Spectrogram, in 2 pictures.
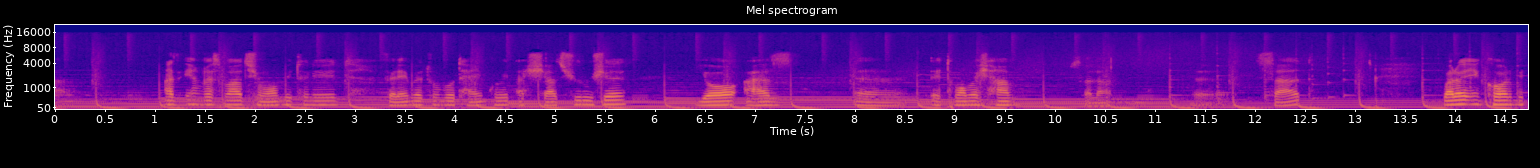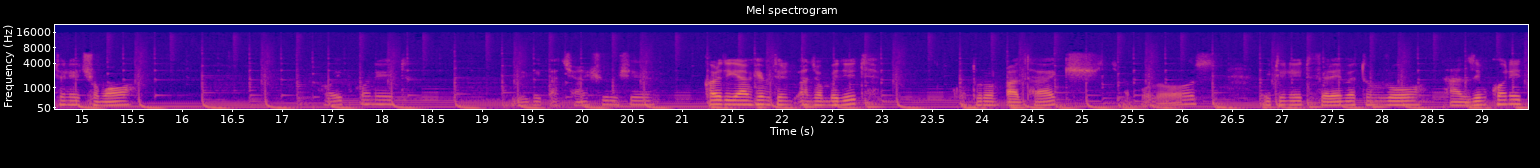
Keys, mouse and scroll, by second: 2.5-12.7 drag, 23.0-28.3 drag.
